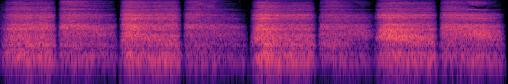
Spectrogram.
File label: Operator Voice; Warframe; Chimera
